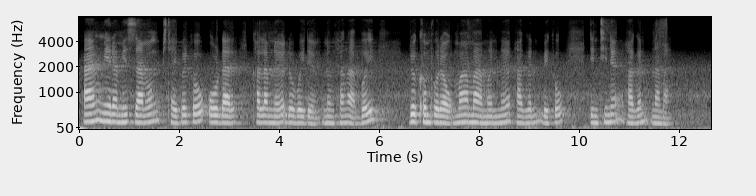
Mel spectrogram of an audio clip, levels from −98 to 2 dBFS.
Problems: constant background noise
